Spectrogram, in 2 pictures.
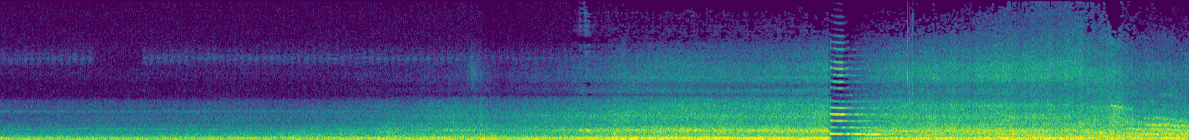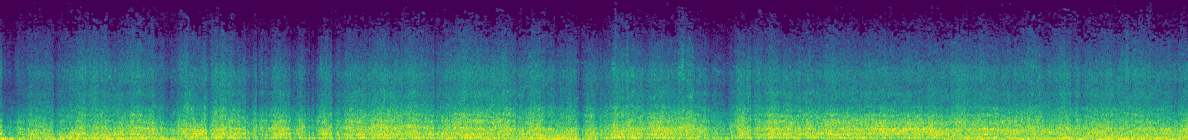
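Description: Freight train approaching and running through a station at speed. Its rumble builds over the first several seconds, with a brief sharp sound about ten seconds in, then the wagons pass with steady rolling noise and rattling, clattering wheels.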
